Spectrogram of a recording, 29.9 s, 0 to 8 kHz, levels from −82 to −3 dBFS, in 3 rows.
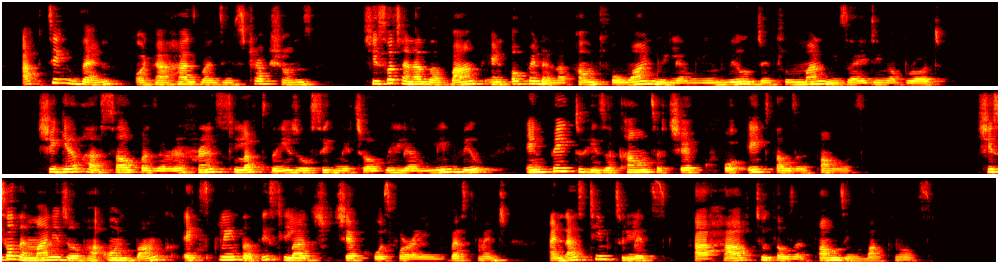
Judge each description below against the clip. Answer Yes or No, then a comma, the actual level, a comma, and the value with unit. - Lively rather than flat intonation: No, average, 3.6 semitones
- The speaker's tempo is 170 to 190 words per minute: No, average, 145 wpm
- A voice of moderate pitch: No, high, 205 Hz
